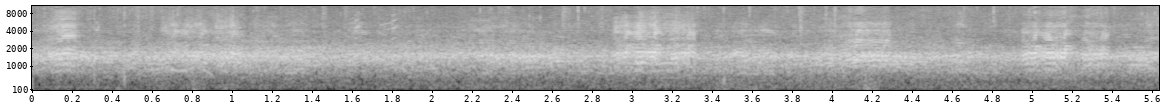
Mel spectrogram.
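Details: A huge flock of bean geese mixed with some white-fronted geese on spring migration at Lubiń near Trzemeszno, central Poland, 3–4 March 2018, giving a dense, continuous chorus of overlapping honks with louder swells every second or two.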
